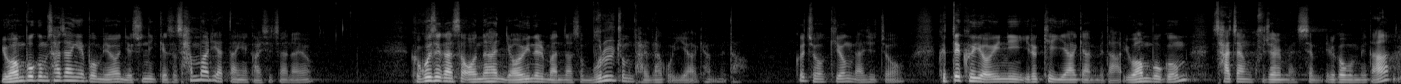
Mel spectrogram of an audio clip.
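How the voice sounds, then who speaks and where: A man preaching a sermon as pastor, asking the congregation questions in an animated way. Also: mid-range voice, brisk, gravelly. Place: church sanctuary. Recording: church hall reverb.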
